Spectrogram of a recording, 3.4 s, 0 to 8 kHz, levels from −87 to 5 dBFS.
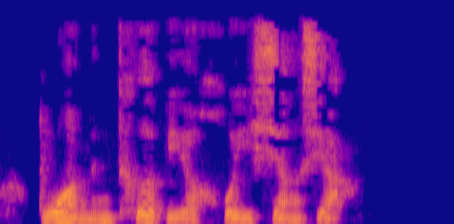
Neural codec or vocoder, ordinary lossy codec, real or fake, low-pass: none; MP3, 32 kbps; real; 7.2 kHz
